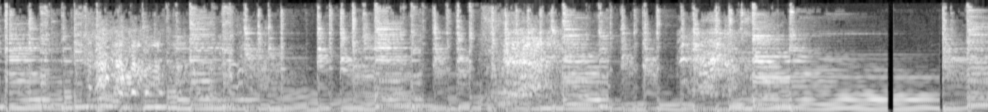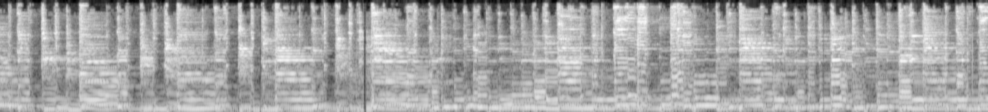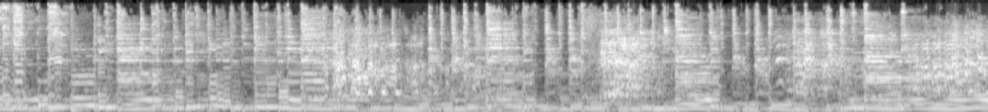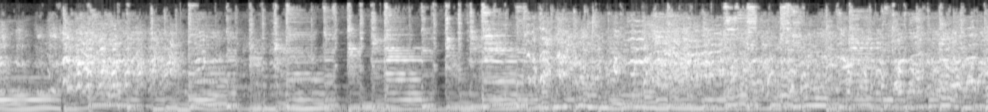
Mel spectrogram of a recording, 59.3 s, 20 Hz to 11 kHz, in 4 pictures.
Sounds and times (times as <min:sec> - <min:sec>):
Music: 0:00.0 - 0:59.2.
